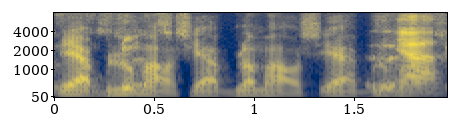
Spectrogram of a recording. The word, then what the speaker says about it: Blumhouse: The Blue Blumhouse. Yeah, Mouse Studios? Blumhouse. Yeah, Blumhouse. Yeah, Is it Yeah, Blumhouse. is it Blue House or Blumhouse?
